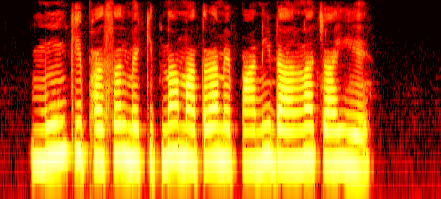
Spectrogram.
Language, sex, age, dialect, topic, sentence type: Magahi, female, 51-55, Southern, agriculture, question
